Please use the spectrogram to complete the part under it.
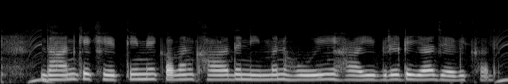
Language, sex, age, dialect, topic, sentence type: Bhojpuri, female, 18-24, Northern, agriculture, question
